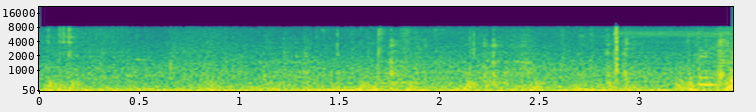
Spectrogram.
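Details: No animal is heard, only a steady low rumble of vehicle or engine noise with a few faint clicks and jangles.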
